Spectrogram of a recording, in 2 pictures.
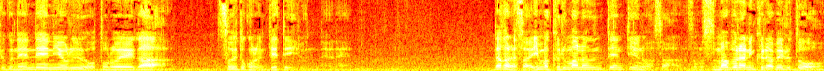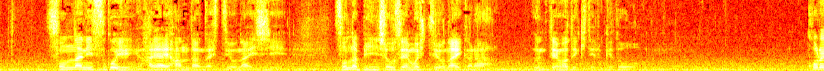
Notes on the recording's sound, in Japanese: ドライブの道中でいろんな思いを語る。使用マイク：ZOOM M3 MicTrak。Stand.fm。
